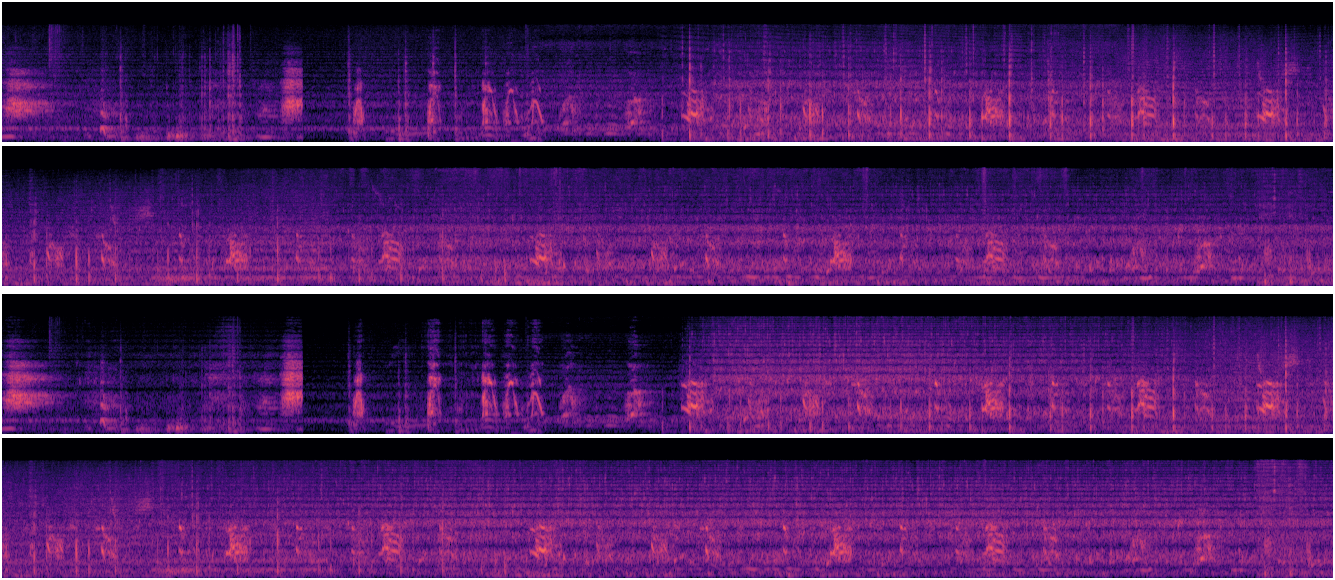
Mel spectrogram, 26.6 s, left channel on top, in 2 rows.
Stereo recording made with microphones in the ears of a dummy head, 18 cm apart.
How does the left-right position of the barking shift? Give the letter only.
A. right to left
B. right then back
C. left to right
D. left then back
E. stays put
E.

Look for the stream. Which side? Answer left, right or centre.
right.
